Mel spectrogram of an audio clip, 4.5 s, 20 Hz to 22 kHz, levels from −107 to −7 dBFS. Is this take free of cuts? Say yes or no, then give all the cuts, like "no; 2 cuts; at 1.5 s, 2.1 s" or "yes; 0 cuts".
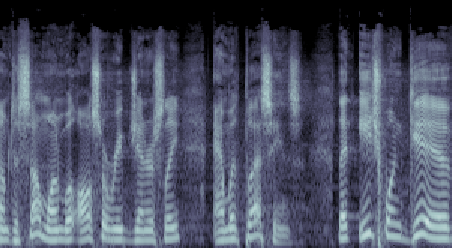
yes; 0 cuts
